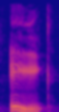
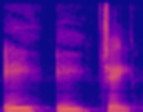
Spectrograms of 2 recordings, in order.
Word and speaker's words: EEG: We don't pronounce it EEG, we say EEG.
